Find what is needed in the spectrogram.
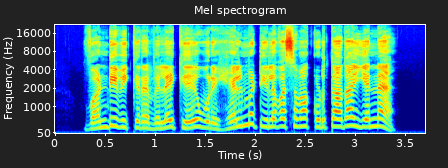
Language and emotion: Tamil, angry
